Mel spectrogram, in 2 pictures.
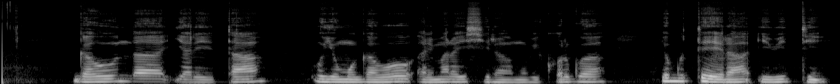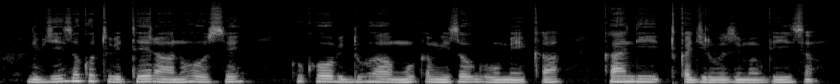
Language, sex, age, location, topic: Kinyarwanda, male, 50+, Nyagatare, agriculture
